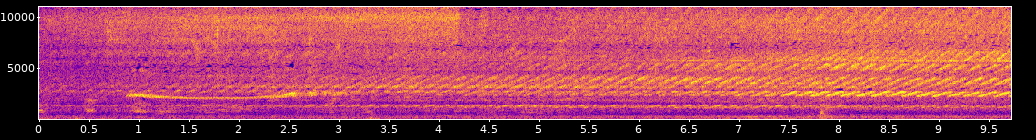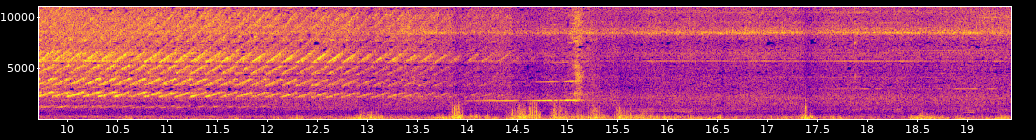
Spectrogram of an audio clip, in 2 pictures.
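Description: Thameslink Class 700 electric multiple unit arriving at a platform: a steady electric traction whine over a low rumble, growing louder as the train comes alongside. In the last few seconds the carriages roll past with loud low thumps.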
